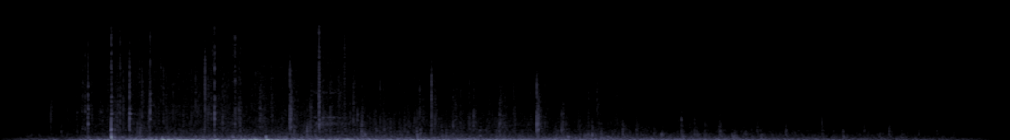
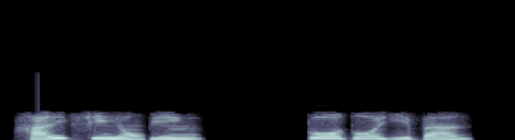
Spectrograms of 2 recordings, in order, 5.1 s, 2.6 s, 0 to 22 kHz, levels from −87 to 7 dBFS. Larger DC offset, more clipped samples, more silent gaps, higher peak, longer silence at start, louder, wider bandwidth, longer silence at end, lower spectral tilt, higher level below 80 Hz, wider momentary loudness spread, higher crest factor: neither; neither; second, none vs 1.04-1.52 s; second, -28 dBFS vs 0 dBFS; about the same, 0.1 s vs 0.1 s; second, -49 LUFS vs -14 LUFS; first, 17.5 kHz vs 4.5 kHz; about the same, 0.3 s vs 0.2 s; second, -7 dB/octave vs -9 dB/octave; about the same, -60 dBFS vs -58 dBFS; first, 20 LU vs 6 LU; first, 22 dB vs 14 dB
